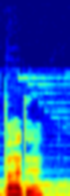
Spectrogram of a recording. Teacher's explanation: A low back vowel in American English is a, as in father.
